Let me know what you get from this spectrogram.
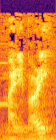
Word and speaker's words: Mari Mari: Mari Mari. – Mari Mari.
